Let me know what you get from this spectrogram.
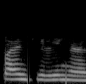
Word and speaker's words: Pangilinan: My last name is Pangilinan, and that's P-A-N. G-I-L-I-N-A-N.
